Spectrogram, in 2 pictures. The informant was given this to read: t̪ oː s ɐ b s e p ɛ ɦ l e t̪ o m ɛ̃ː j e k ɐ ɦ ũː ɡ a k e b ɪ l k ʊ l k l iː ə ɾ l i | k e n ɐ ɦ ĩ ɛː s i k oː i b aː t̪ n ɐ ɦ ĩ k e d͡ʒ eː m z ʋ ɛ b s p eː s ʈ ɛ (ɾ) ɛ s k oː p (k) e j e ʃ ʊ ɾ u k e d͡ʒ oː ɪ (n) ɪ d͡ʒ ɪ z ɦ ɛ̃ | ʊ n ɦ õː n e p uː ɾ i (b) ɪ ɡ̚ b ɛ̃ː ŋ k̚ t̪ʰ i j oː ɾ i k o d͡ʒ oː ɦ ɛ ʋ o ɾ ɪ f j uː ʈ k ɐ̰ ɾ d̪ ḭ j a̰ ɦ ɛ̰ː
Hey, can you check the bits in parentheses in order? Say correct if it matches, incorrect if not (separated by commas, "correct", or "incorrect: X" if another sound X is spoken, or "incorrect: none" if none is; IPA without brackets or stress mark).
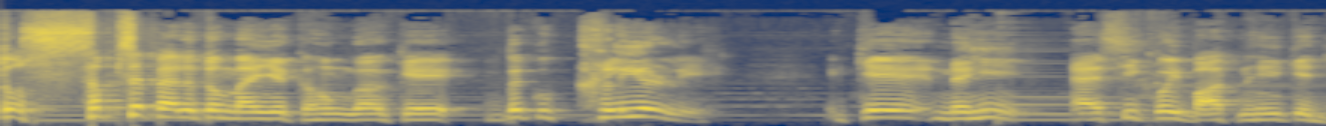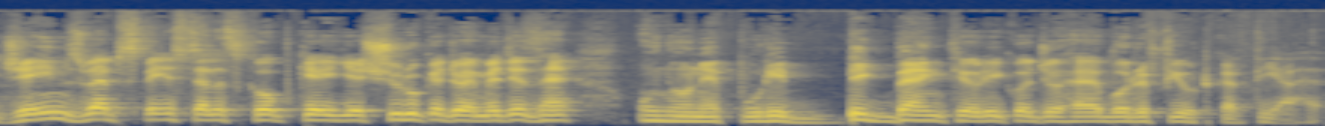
incorrect: l, correct, incorrect: m, correct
